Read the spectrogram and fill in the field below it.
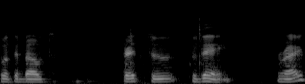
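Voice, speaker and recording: Delivered with a Polish accent, the speech moves at a fairly slow pace. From Poland. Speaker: debater. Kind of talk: formal debate. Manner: halting, many fillers.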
